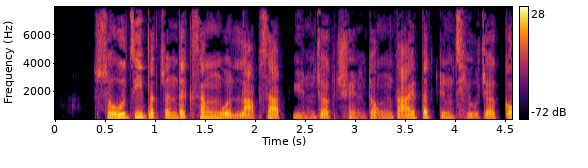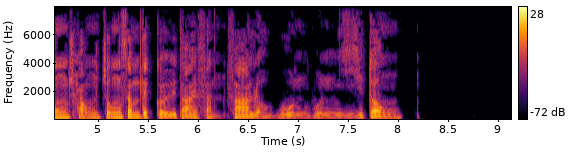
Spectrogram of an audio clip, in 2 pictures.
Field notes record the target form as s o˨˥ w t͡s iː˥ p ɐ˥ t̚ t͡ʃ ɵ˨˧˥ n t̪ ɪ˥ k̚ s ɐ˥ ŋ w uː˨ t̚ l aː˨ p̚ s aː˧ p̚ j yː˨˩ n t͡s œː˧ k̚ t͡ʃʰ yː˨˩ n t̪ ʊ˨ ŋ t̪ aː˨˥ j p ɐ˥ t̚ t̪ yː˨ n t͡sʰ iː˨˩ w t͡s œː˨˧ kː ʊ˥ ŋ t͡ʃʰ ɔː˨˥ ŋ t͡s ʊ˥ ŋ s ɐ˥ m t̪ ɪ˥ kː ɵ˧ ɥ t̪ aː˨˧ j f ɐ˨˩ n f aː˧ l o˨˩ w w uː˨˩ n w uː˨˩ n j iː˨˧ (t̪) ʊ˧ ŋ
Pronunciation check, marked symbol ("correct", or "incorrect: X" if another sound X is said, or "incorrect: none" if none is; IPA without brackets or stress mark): correct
